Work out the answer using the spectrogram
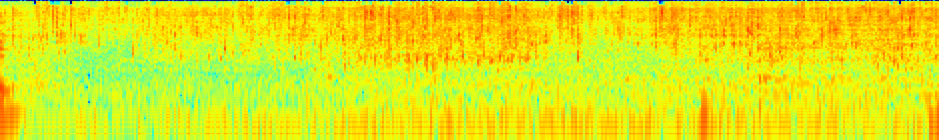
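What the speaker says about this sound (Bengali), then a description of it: "এবার আমি এই যে দেখুন গাছগুলোতে জল দিয়ে" Water is poured onto repotted tissue-culture hibiscus seedlings, giving a soft, steady trickle close by. A voice speaks over it.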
